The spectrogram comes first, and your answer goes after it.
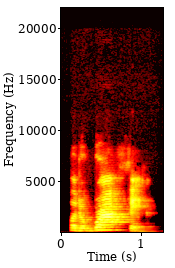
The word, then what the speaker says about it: photographic: Photographic. Yeah, now we stress the third syllable.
